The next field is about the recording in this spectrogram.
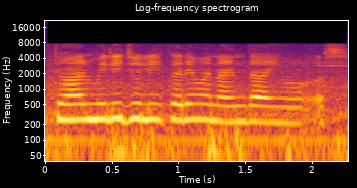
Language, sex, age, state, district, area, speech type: Sindhi, female, 18-30, Delhi, South Delhi, urban, spontaneous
